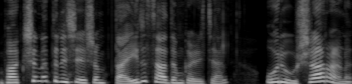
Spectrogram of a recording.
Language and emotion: Malayalam, happy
